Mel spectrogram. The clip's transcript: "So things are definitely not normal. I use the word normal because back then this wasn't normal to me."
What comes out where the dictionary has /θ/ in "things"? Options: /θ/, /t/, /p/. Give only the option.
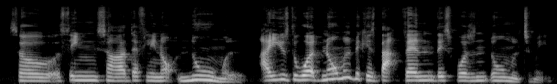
/θ/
